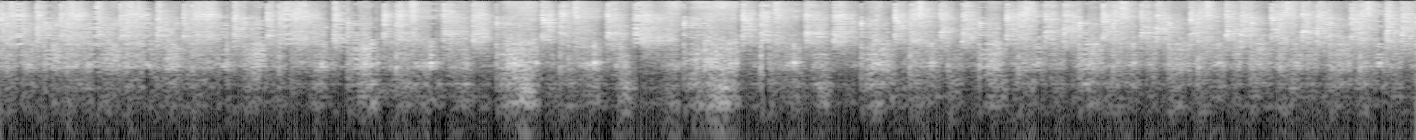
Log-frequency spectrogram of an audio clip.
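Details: Homemade compressed-air motor mounted on a bicycle as a pedal assist, with a chain tensioner at the back. A loud steady hiss with a fast, dense rattle, apparently from the chain, which lacks enough tension to stay tight.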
